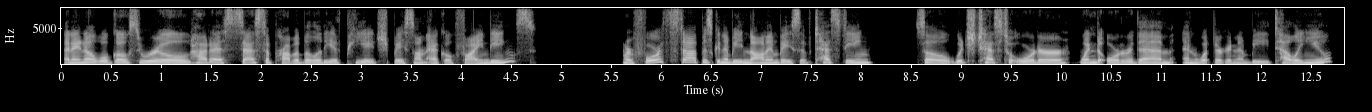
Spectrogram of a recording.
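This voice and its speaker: A woman co-hosting a medical podcast, methodical and organized as she maps out the topics ahead. Her voice sits at a middle pitch and sounds dry and close, with no room echo. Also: normal speed. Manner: organized, lays out a roadmap step by step. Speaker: podcast co-host, physician.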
